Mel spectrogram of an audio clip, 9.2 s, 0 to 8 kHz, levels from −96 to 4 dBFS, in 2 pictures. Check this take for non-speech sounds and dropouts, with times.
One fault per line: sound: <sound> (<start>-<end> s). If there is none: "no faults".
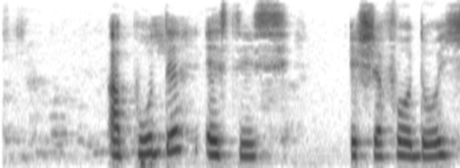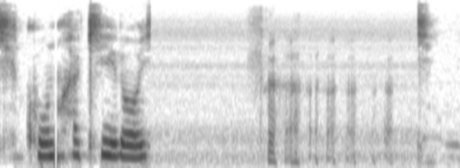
sound: dropout (5.1-5.2 s)
sound: laugh (7.1-8.6 s)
